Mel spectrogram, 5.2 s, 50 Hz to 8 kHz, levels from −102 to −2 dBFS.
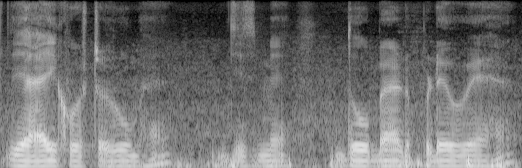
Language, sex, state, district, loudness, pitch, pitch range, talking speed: Hindi, male, Uttar Pradesh, Saharanpur, -20 LUFS, 95 Hz, 90-100 Hz, 125 wpm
